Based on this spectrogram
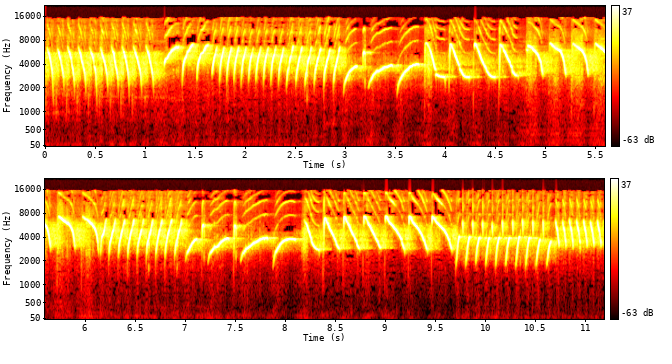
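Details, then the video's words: Canary song used as a tutor for a young canary in training: dense high-pitched tours switch every second or two, from rapid rattling trills to slower swooping whistles and back, loud and continuous. "canário cantando - professor para o treinamento do seu filho canário"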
